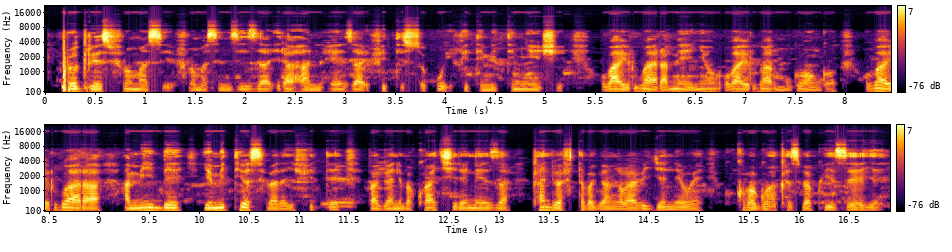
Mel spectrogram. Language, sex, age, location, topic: Kinyarwanda, male, 25-35, Kigali, health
